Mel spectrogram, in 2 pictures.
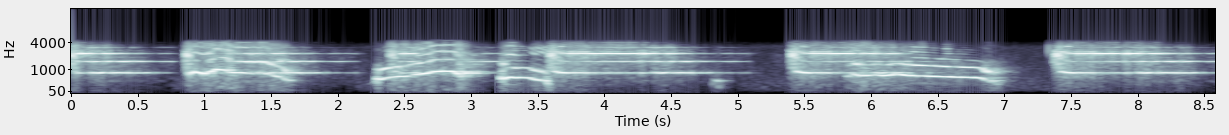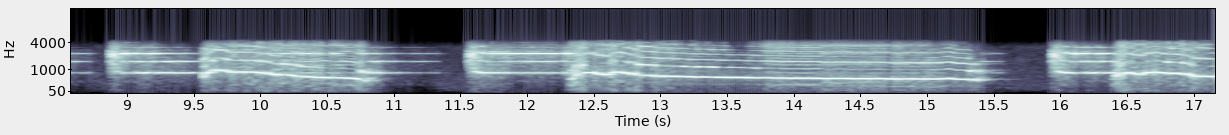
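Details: Pet dog howling along to an air horn app: repeated long howls that swoop up then slide slowly downward, overlapping steady, flat, buzzy horn blasts that start and stop every second or two.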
